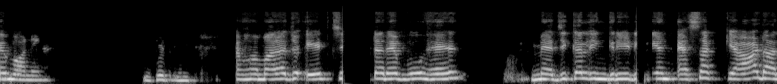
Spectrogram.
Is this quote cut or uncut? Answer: uncut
